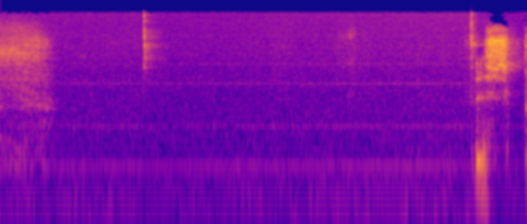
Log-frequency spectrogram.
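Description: A metal cover plate clinks as it is lifted off.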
